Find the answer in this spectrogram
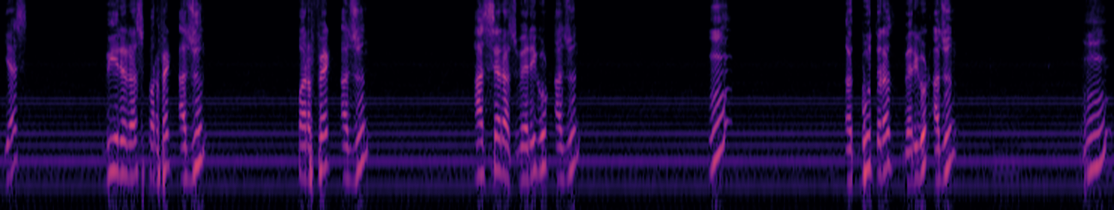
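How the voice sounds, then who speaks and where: Bright-voiced man teaching a workshop. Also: sits high. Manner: lively, switches between demo voices and plain explanation. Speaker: voice-over and radio workshop instructor. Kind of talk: workshop lecture with spoken demonstrations. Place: workshop room.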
